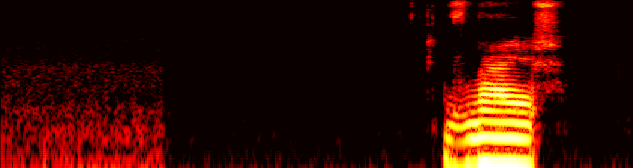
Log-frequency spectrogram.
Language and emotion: Russian, neutral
